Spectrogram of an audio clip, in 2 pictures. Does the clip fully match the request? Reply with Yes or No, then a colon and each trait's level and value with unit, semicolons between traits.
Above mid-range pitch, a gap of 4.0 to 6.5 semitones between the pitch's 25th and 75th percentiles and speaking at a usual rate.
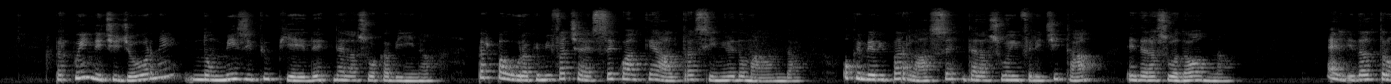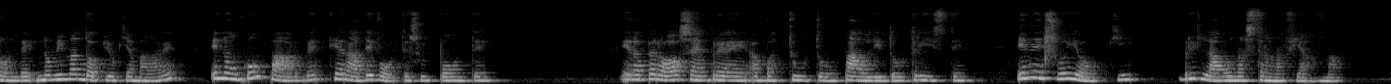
Yes: high, 195 Hz; average, 4.3 semitones; average, 125 wpm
